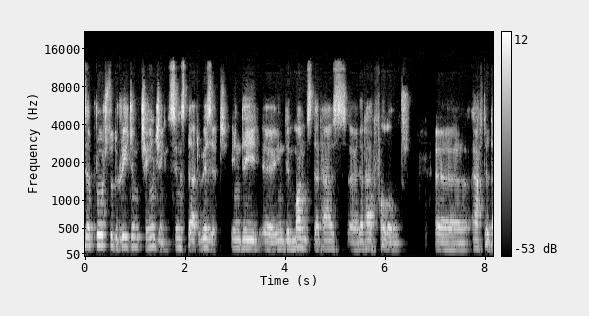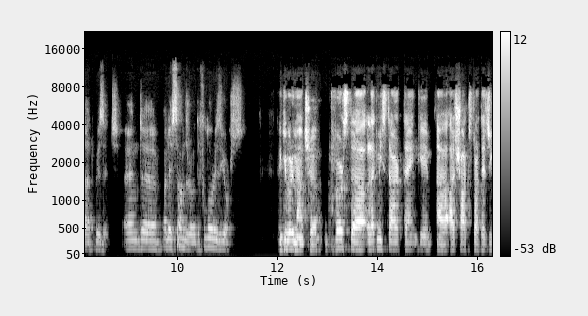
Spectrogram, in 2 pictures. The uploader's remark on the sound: This public talk was conducted online via Zoom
